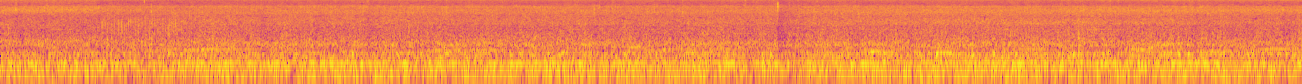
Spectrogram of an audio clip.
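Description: Heavy downpour: a steady hiss of rain falling on the pavement and the leaves of the trees.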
